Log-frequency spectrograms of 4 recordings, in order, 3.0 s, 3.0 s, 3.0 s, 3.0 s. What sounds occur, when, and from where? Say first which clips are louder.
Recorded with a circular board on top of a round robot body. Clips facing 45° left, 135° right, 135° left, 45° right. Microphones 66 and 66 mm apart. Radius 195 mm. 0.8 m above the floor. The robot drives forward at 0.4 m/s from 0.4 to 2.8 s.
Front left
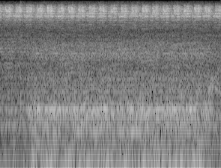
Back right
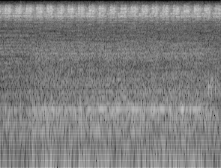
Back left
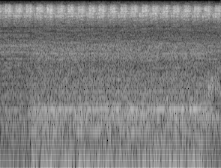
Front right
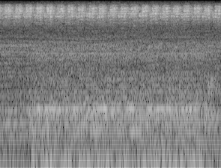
0.0 s an insect: even, front right 2 dB; 130° right, 0.9 m; by 3.0 s 155° right, 1.7 m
